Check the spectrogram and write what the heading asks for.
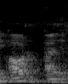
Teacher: ए और आई क्या हैं? ये कंठ और तालु से बोले जाते हैं। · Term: कंठ तालु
